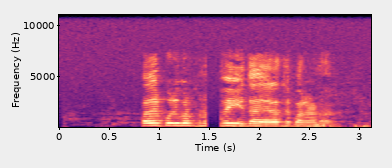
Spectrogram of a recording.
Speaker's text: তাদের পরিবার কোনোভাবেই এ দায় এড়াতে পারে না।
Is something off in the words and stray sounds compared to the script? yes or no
yes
